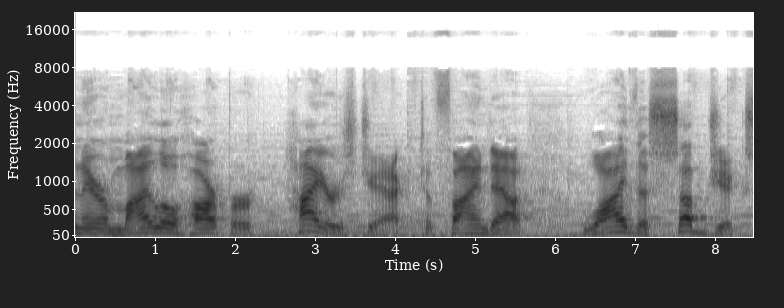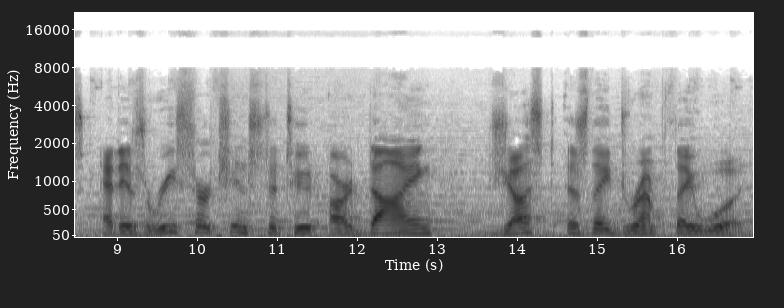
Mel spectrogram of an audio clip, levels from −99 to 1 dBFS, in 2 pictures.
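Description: From the first moment to the end, the sound runs at half speed and a full octave low, the signature of stereo read as mono. The left and right samples, which alternate in the file, have been taken in turn as one channel, so each stereo frame spans two output samples. On a spectrogram the main energy sits squashed into the lower half of the band, with a fainter mirrored copy in the upper half. The waveform looks stretched to twice its natural duration.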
